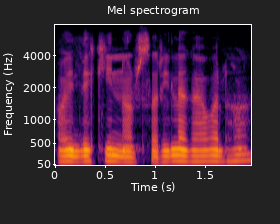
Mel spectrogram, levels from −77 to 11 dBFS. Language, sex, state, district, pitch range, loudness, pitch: Bhojpuri, male, Jharkhand, Palamu, 115-120 Hz, -15 LUFS, 115 Hz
